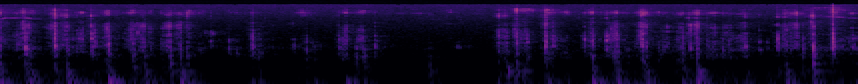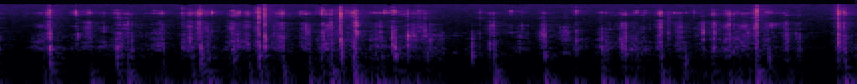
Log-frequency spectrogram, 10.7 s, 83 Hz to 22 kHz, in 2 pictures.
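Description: Fingertips type steadily on a compact plastic Epomaker NiZ Plum Atom 68 mechanical keyboard with white and purple PBT keycaps. Rapid, short keystrokes land as muted, thocky clacks that are heavy in the low end and die away almost instantly. The typing runs in bursts with a few brief pauses.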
